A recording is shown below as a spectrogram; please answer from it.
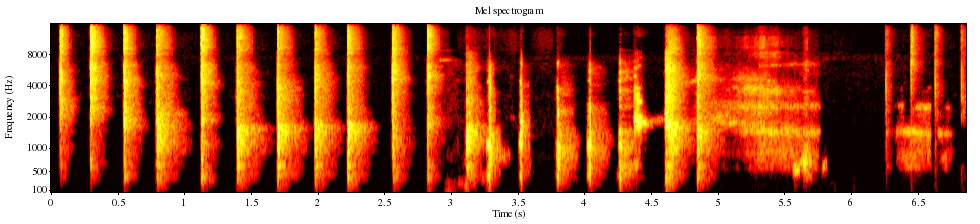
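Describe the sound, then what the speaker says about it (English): Audience applause in a classroom critical conversation, a few people clapping in distinct, fairly close claps that form a sparse rhythm, then taper into scattered claps with brief murmuring near the end. "Can we give both Maggie and Gemma a round of applause again for being so brave to do this work for us?"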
